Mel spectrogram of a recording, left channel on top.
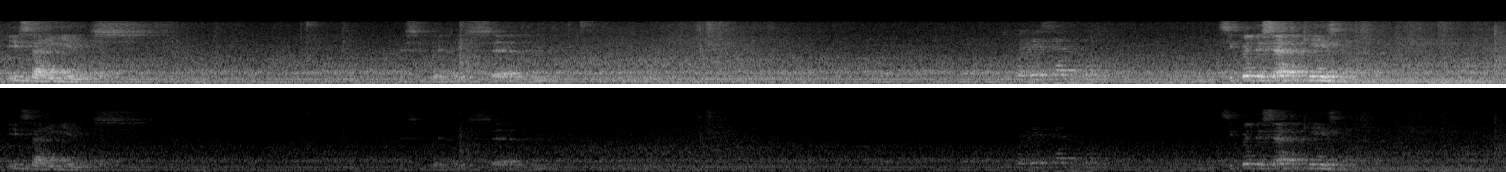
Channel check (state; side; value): quieter; right; 21.9 dB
